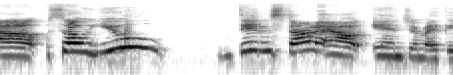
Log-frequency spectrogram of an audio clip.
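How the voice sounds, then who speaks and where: A woman with a Southern US accent has a bright, sharp tone and very wide pitch swings. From US South, Batesville, Mississippi. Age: 50s. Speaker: interviewer, channel host. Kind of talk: casual interview.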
